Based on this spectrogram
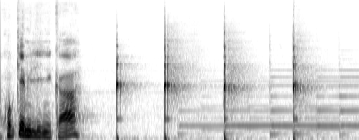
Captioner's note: hammering sound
